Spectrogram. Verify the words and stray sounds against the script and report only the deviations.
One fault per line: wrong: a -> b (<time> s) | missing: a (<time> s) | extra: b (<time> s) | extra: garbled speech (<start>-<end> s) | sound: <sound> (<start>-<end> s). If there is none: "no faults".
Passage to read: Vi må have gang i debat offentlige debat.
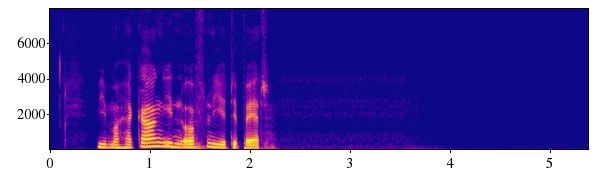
wrong: debat -> den (1.2 s)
